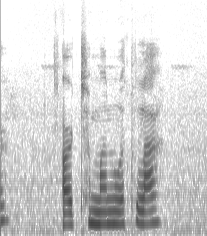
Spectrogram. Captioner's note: speaks in foreign language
